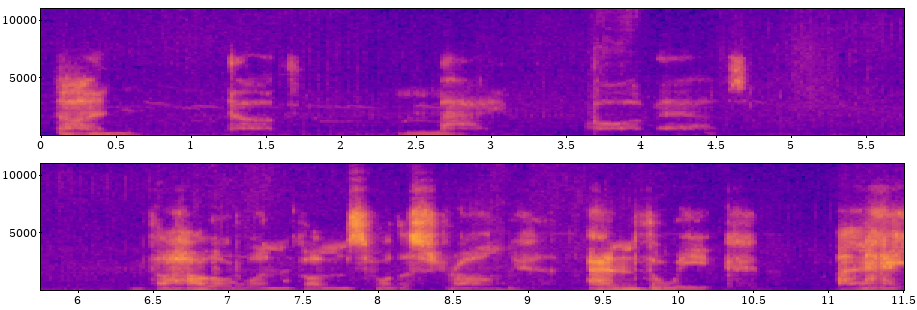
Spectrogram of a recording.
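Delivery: low, throaty, guttural reptilian serpent-like whisper. Voicing a huge creature hidden in the tree line, low guttural reptilian voice. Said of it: "in this low, guttural, very reptilian voice".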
